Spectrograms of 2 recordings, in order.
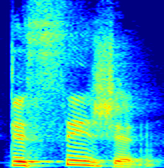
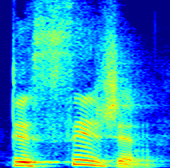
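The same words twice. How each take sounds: First: Decision with the SE syllable longer and louder; stress on SE. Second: Decision, SE drawn out and louder; stress on SE. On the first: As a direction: lean on SE in Decision. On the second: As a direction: hit SE in Decision. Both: Shown as a demonstration. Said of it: "What part do I say louder and longer?".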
